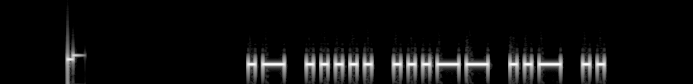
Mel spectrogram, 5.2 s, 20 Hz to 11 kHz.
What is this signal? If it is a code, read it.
Morse code, heard as a keyed tone, about 22 wpm, 700 Hz. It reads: A53UI
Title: Code Groups - 5 Letter:Numbers - 22wpm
